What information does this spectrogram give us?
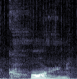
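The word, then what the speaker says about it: Khorne: printing but I don't have one also it's pronounced corn blood for the blood God skulls and the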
